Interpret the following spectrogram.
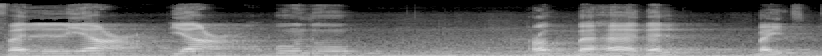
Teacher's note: perhatikan hurufnya ain, tekan di tengah tenggorokan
